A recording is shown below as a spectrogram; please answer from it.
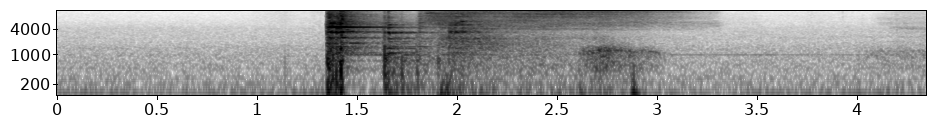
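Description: A cast-iron well-pump handle snapping under a finger strike: one sharp crack with a metallic ring about a second in, followed by a few more clinks and a rattle that dies away.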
